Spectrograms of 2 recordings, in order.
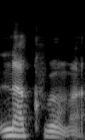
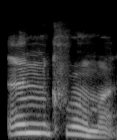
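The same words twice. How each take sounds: First: The name starts with a weak N sound. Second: The name starts with a strong N sound. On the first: The speaker calls it wrong. "not Nkrumah" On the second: The speaker calls it right. "it's pronounced Nkrumah"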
